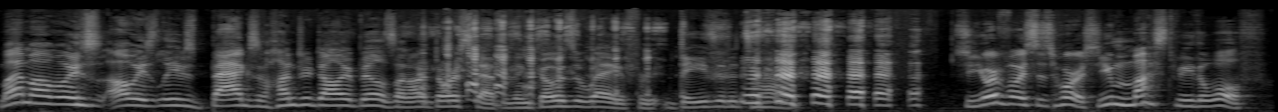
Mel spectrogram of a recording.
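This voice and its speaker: A man's voice: sits high, moderate pace, fairly bright tone, voice pushed up. A man voicing defiant young storybook goat children in an indignant, declaring manner. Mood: mock indignant. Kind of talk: storybook character reading.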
